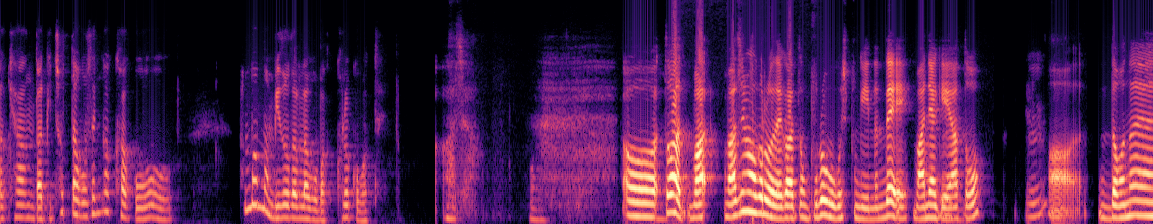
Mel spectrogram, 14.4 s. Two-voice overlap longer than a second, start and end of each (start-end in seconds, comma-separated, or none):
none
